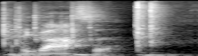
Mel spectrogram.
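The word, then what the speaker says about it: 日傘: But if you make it a compound word, like sun umbrella, it becomes hagasa, like that.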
